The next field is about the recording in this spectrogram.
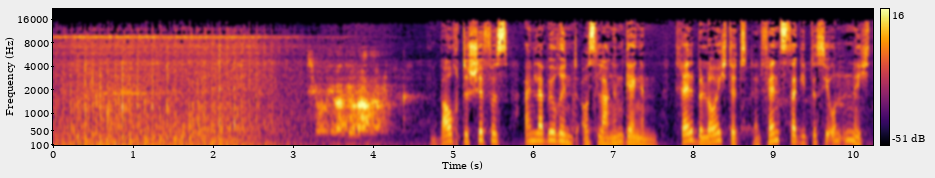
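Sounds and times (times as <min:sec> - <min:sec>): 
helicopter rotor blades chopping on an Italian Navy aircraft carrier deck: 0:00.0 - 0:04.3
speech: 0:04.7 - 0:10.2.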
